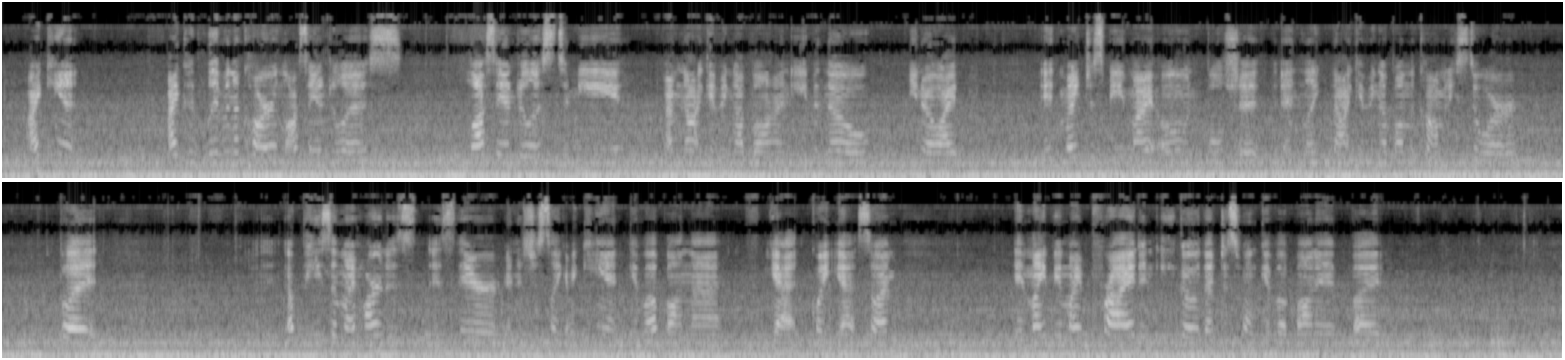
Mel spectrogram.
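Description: Steady road and engine rumble inside a moving Hyundai car's cabin, with a person's voice over it off and on throughout.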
